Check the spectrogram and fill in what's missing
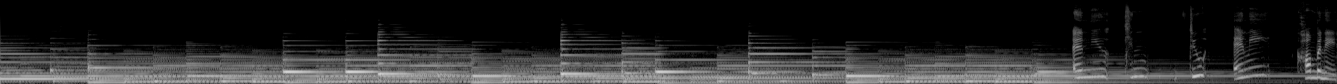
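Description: Piano playing the carol O Holy Night, with the right hand carrying the melody over left-hand broken chords at a slow, steady pace. A voice begins talking over the last few seconds.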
